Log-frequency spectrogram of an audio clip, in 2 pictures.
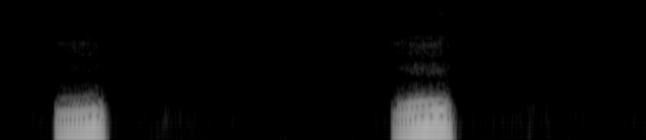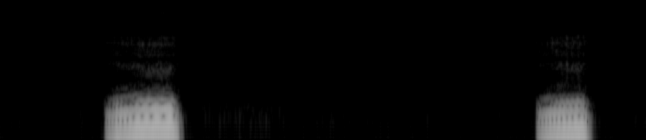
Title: Snoring Gampr Dog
